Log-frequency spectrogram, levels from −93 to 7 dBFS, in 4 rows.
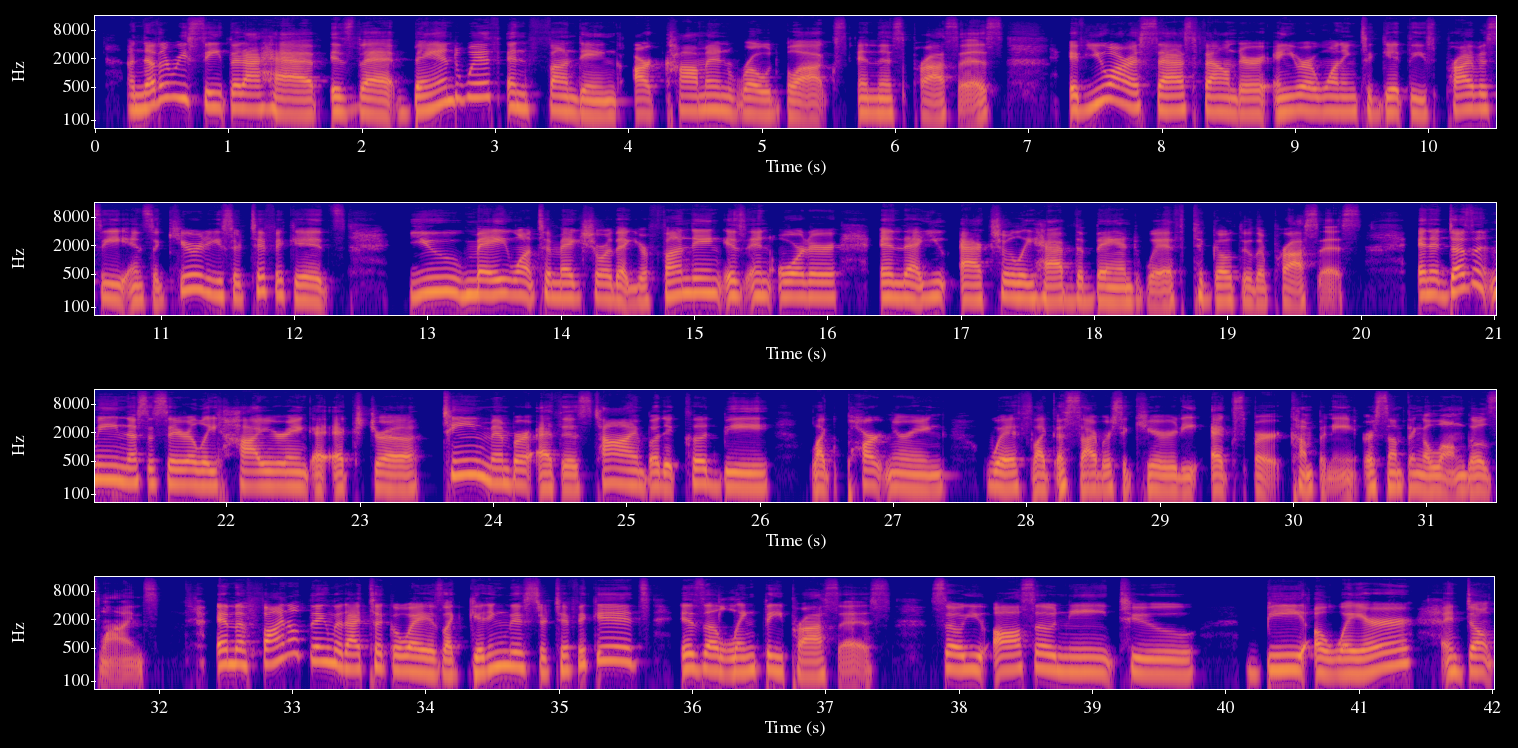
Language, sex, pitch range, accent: English, female, 140-180 Hz, American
